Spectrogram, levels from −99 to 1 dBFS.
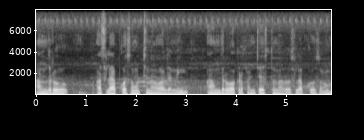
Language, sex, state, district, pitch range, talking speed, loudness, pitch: Telugu, male, Andhra Pradesh, Srikakulam, 115-135 Hz, 120 wpm, -20 LUFS, 120 Hz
